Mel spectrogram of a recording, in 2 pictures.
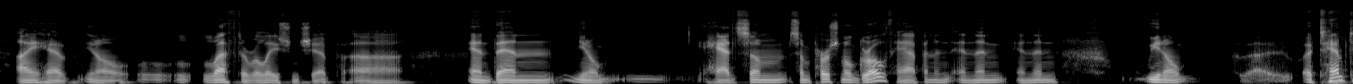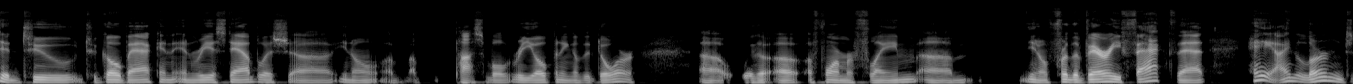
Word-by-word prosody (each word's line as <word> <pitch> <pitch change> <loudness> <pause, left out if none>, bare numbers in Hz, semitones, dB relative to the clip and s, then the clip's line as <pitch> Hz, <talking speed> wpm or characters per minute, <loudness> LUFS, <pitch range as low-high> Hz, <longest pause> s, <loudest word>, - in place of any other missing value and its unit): I 95 0 +2
have, 90 -3 -1
you 105 - -6
know, 90 +1 -4
l 110 -1 -13
l 110 +1 -10
left 100 -1 +2
a - - +1
relationship, 90 0 -2 0.2
uh, 85 0 -4 0.7
and 95 -4 +2
then, 95 0 +2 0.2
you 105 -4 0
know, 95 +3 -1 0.9
h - - -22
had 95 -2 +3
some 100 +2 +1
some 105 -3 -2
personal 115 -2 +1
growth 120 - +4
happen 95 +2 -3
and 100 +1 -7
and 95 0 -5
then 100 +1 -3
and 95 0 -5
then, 100 -1 -4 0.9
you 110 0 +5
know, 100 +1 +1 0.6
a - - -9 0.3
attempted 150 - +3
to 105 +1 +1
to - - -9
go 105 -1 +7
back 105 +3 +2
and 110 -1 -2
and 105 -3 -4
reestablish, 105 0 0
uh, 95 -2 -4
you 115 -4 -7
know, 95 0 -4 0.3
a 90 +4 -14
a - - -18 0.4
possible 95 +1 -1
reopening 100 -2 -1
of 90 - -7
the 90 - -5
door, 110 0 0 0.6
uh, 90 -2 -2 0.2
with, 100 -1 -2
uh, 95 -2 0
a 105 - -4
former 95 0 0
flame, 95 +5 -3
um, 90 0 -4 0.5
you 115 -2 -2
know, 95 - 0
for 115 +5 +2
the 110 0 +4
very 120 +3 +8
fact 155 +10 +2
that, 95 0 +3 0.4
"Hey, 190 +2 +1 0.2
I 150 - +1
learned 135 - +1
100 Hz, 140 wpm, -25 LUFS, 95-110 Hz, 0.9 s, very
